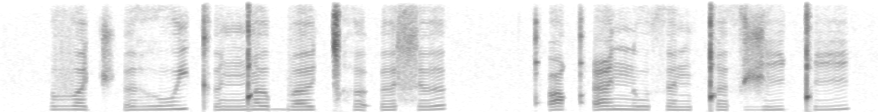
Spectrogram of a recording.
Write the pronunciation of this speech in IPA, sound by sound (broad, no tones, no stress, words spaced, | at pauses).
vɜt͡ʃʼɘɦujkʼɘ ŋ͡ǃə bɜɪ̯ǀʰə ʔɘsɘ | qʼuqʼinu θɘnǃɘθʒiǃi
